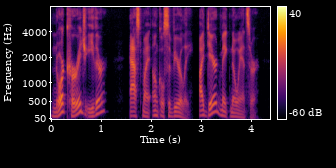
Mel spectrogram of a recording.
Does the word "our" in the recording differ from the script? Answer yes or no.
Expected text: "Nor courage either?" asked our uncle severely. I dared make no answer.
yes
